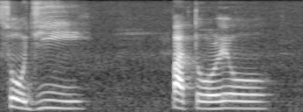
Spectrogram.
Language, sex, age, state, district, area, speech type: Goan Konkani, female, 30-45, Goa, Salcete, rural, spontaneous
